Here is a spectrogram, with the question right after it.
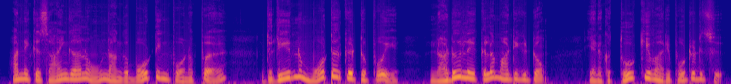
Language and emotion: Tamil, fearful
